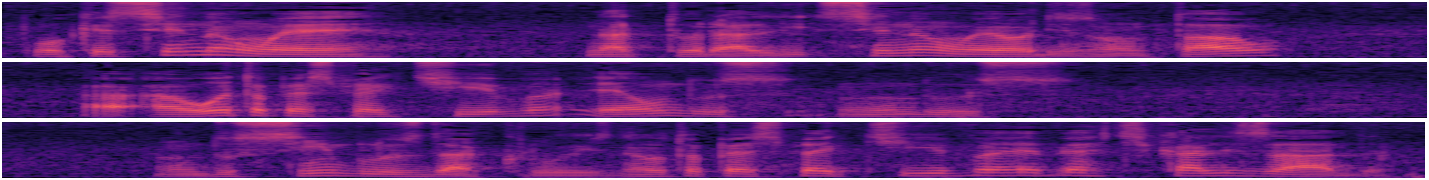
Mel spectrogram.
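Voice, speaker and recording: A man with a head cold hosts a casual live stream, his low, dark and mellow voice thick with congestion. He rambles along with restarts and tag questions, greeting viewers between thoughts, over a faint hiss of background noise. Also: animated, moderate pace.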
